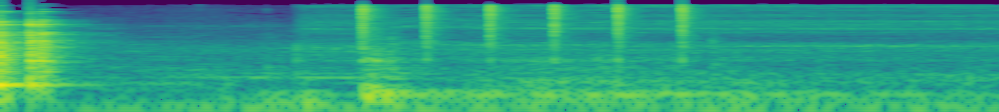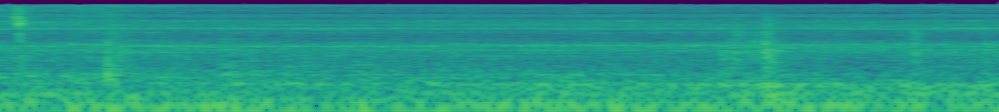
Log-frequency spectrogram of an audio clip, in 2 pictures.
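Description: Gas stove burner being lit: a steady hiss of gas comes in, then six sharp igniter clicks, about three a second, after which the burner keeps burning with a steady hiss.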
